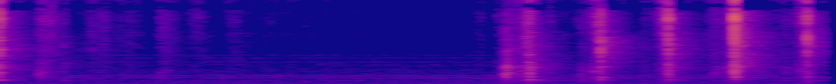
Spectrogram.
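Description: A tarot deck being shuffled by hand, the cards clicking and slapping against each other. It is quiet briefly after a couple of clicks at the start, then a quick run of clicks begins about two and a half seconds in.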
